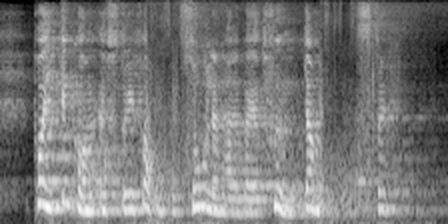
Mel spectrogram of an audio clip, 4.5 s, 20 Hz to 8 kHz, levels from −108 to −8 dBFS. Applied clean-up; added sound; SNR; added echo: neural separator model SepFormer DNS4.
